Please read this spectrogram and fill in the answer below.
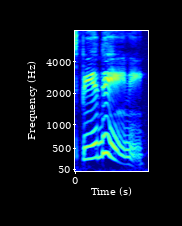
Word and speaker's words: spiedini: It's like You gotta say it like this, spiedini.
